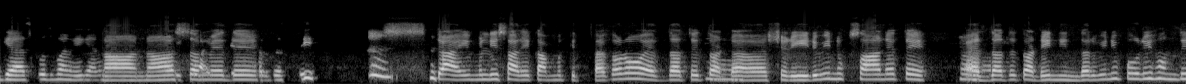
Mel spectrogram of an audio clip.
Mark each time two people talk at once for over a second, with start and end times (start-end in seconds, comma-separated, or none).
1.0-2.6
